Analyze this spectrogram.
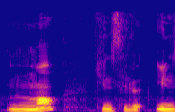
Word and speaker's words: ment: Donc ment, M-E-N-T, le son en C-E-N, le T muet à la fin.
